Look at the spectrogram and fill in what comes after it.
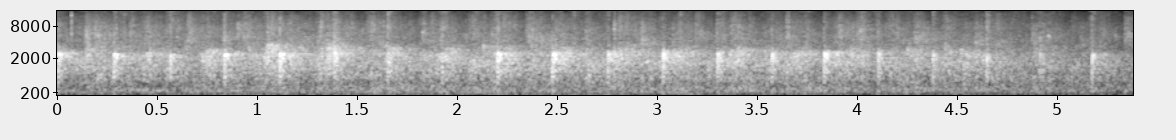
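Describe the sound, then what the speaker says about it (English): A large audience at a university medical school awards ceremony applauds families and friends, a steady, even wash of clapping from many hands that holds at the same level throughout. "So can we give them a big round of applause?"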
